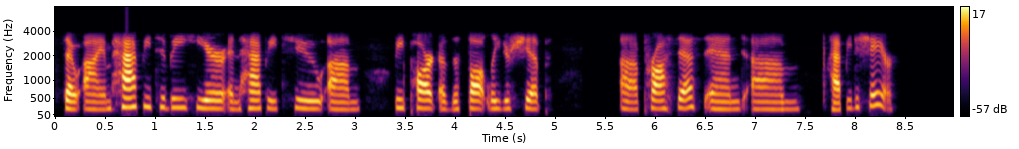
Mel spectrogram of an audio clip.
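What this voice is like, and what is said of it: Southern American accent. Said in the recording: “my very, very awesome Southern accent ... This is as Southern Belle as you can get”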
